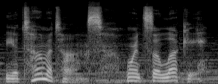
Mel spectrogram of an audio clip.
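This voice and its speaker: Low-voiced, confident young warrior. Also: female voice, expressive, fairly quick. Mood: cool, confident. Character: capable young woman warrior, confident, loyal protector. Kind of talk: video game voice acting. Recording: music behind the voice.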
